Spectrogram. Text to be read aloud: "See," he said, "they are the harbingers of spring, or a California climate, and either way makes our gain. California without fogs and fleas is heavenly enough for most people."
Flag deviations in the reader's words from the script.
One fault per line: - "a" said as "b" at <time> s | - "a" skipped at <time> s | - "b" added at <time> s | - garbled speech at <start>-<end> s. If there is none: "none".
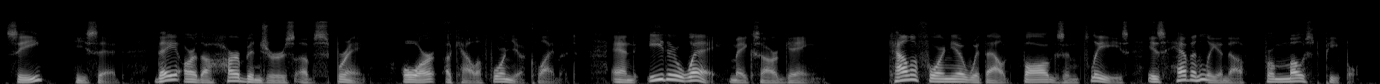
none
